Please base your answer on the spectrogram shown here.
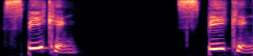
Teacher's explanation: if it has two syllables, speaking, now we stress on the first syllable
